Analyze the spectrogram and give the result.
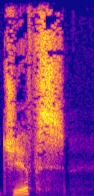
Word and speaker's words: GIF: He does these things with GIFs where like just one little thing in an image is moving. – Oh, you're a soft G, huh? – Yeah, sorry.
